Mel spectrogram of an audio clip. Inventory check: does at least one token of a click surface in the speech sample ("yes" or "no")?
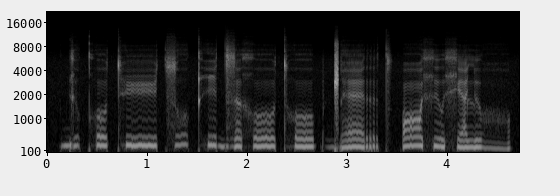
yes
